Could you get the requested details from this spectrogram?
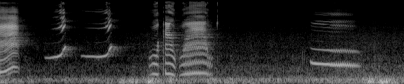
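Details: Pet rose-ringed parakeet singing and dancing: a handful of clear whistled notes, some rising and bending, others long and falling, with harsh squawk-like bursts between them.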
